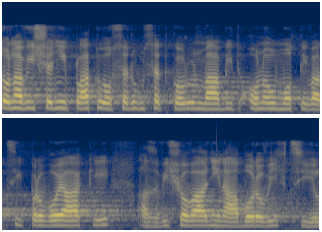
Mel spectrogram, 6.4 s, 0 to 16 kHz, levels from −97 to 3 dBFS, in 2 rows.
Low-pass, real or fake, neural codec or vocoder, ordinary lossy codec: 7.2 kHz; real; none; AAC, 96 kbps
